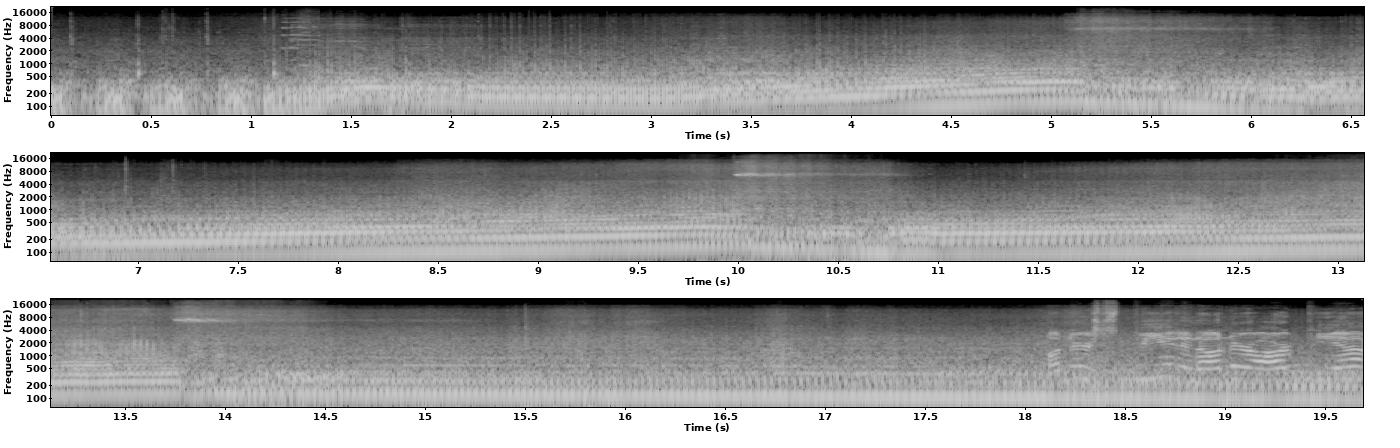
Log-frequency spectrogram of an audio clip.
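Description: Turbocharged car engine accelerating hard on the street, loud and close, with repeated rising rev sweeps through the gears and brief dips at each shift, a few faint clicks near the end.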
